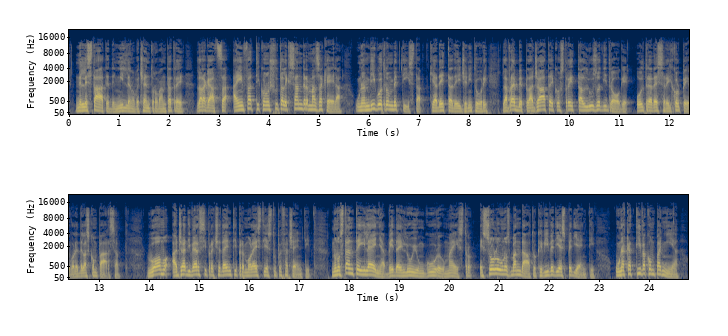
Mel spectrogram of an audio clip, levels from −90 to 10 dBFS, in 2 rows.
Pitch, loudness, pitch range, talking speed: 130 Hz, -15 LUFS, 105-150 Hz, 150 wpm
